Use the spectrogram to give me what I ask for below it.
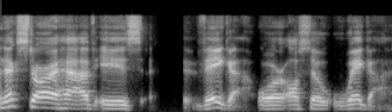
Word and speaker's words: Vega: Uh the next star I have is Vega or also WGA. So the V and the W are kind of interchangeable. So um I've heard it mostly pronounced as Vega.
